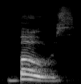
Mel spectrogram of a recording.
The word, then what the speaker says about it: Boz: It's pronounced like Bose. Okay, thank you. Because I'm thinking balls like boss, boss babe or something like that.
